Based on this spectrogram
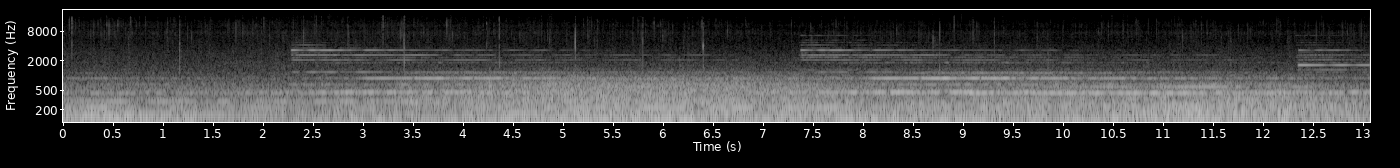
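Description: Heavy pouring rain falls as a dense, steady hiss and rumble throughout. Sustained eerie high tones come and go over it, and no one speaks.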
